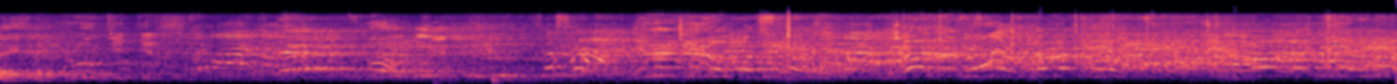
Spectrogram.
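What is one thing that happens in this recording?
A crowd of children and adults shouts and cheers in a large echoing hall.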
